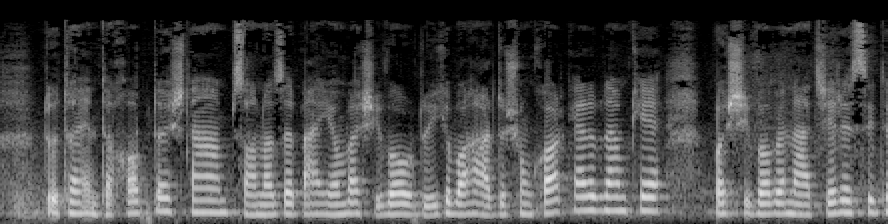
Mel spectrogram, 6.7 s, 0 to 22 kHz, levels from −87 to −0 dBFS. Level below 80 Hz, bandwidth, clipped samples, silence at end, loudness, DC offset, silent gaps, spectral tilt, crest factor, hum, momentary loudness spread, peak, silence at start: -58 dBFS; 16 kHz; under 0.1%; 0 s; -19 LUFS; under 0.1%; none; -4.5 dB/octave; 18 dB; none; 4 LU; 0 dBFS; 0 s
